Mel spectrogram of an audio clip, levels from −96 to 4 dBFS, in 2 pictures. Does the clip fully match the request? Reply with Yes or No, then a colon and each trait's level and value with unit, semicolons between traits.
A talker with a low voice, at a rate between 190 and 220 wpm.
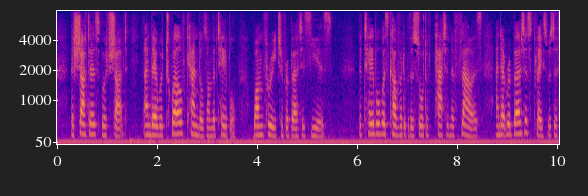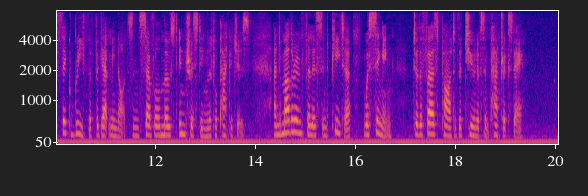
No: high, 210 Hz; average, 195 wpm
